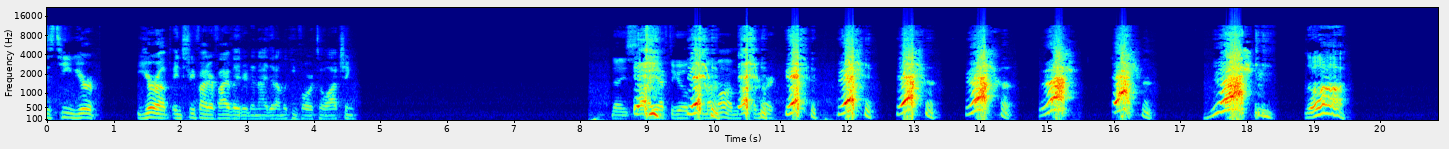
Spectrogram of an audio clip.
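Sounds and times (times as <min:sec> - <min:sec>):
speech: 0:00.0 - 0:00.8, 0:01.4 - 0:04.7, 0:08.5 - 0:15.4, 0:16.0 - 0:16.7, 0:17.4 - 0:19.6
loud sneezes: 0:08.8 - 0:15.4, 0:16.0 - 0:16.6, 0:17.5 - 0:18.5.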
